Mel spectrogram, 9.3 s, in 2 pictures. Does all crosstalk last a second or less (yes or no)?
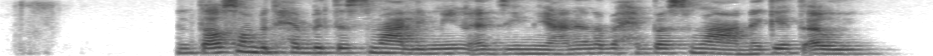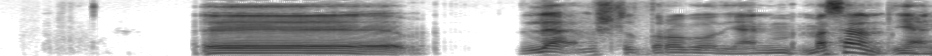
yes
